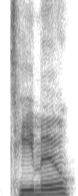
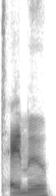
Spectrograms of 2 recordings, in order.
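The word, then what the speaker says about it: Temu: called it Teemu and then they put out a commercial and there it's pronounced TAMU oh so they made all of America for 90 seconds feel like complete idiots because they they came out two years after their company and said ah this is how you really say it yeah actually you're all saying it wrong so that's teu and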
